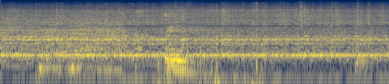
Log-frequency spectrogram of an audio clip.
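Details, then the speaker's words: Indoor HVAC unit in a closet: a steady mid-pitched hum drones on nonstop, with a brief louder surge partway through, cycling between loud and quieter sounds all week; the outdoor unit was noisy earlier. A pump is suspected, not confirmed. Constant running noise. "H so it was just not stopping that noise was just constantly going and it'll be like a a funny sound and then it'll calm down to that and then go back to that loud sound again"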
